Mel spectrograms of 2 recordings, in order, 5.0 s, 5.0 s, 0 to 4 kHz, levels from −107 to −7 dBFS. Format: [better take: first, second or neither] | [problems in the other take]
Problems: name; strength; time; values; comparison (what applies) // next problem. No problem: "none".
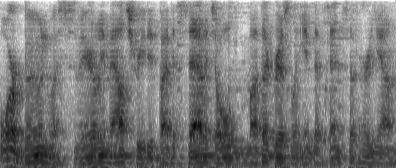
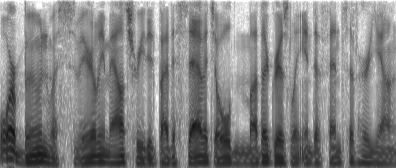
second | noise reduction (neural separator model SepFormer DNS4)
